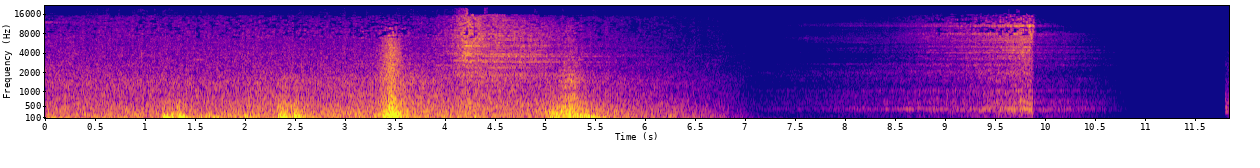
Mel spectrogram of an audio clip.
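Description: Heavy rain pours steadily, swelling in intensity with rumbling thunder bursts, then drops to a quieter wash before fading out.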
